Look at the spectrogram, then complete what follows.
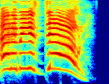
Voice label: american Positive; azurlane hoi4; azurlane tj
